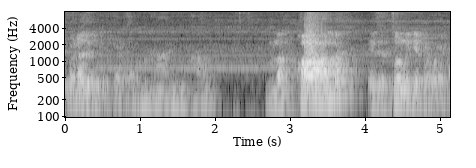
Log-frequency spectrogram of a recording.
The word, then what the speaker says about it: مقام: The word that you're thinking of, I think, is maqam. Maqam. Qaf. Maqam. Say it, maqam. No, qaf. It's a heavy letter. Qaf, not cat.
